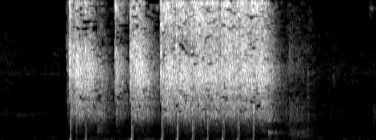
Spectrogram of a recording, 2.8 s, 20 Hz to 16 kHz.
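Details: A rapid run of about ten sharp snapping clicks in under two seconds from a portable Q-switched Nd:YAG laser (1064/1032 nm) fired by pedal in a tattoo and eyebrow removal demonstration.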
